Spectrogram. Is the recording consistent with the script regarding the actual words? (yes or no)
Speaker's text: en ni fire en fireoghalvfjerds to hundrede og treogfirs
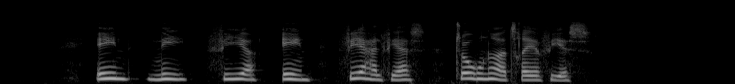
yes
